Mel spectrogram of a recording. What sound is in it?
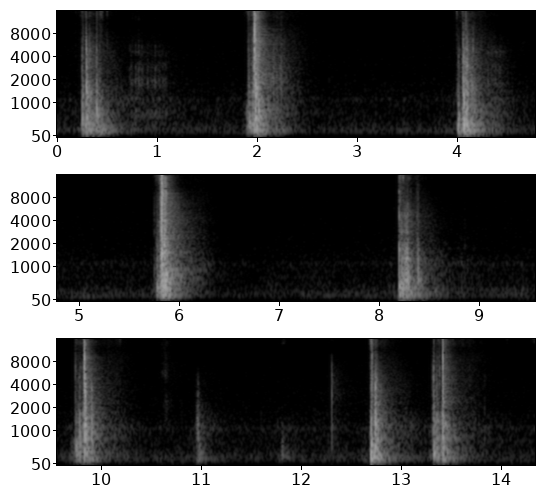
Julian's Door - turn doorknob without latch
Turning my doorknob without engaging the latch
